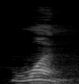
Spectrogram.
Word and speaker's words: one: One. One. One. One. Stop. One. One. Do you hear the difference? Wa. Wa. So one is the different vowel sound, okay?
